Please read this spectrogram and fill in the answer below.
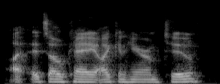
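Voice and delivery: usual speaking voice

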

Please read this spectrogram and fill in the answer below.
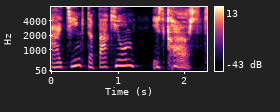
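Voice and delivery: put-on Spanish-accented English. In an acted scene, answering the other character's question, in a Spanish accent. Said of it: "can you do a Spanish accent?".

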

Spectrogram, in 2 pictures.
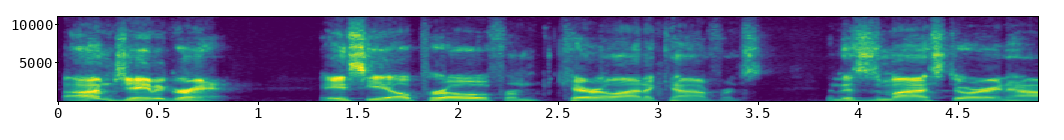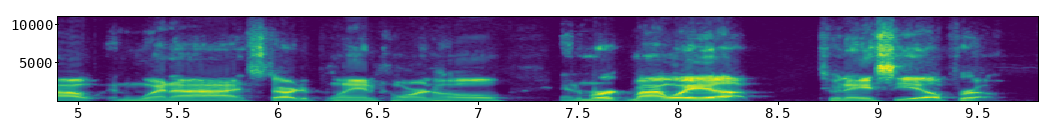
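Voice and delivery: put-on Southern drawl, a best attempt. Reading a cornhole pro's story aloud, doing their best Southern drawl. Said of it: "i'm going to do my best southern draw".

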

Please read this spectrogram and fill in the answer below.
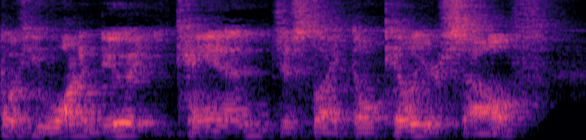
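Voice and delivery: plain

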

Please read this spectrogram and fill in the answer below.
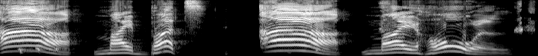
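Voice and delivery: very loud, drawn-out pained howl, stretched ahs. Imitate Nia Jax after her leg drop misses and she hits the apron: Nia Jax impression. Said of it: "dann macht sie erstmal eine Grimasse und sagt".

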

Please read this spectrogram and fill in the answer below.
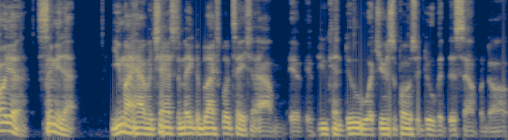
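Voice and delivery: ordinary delivery

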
